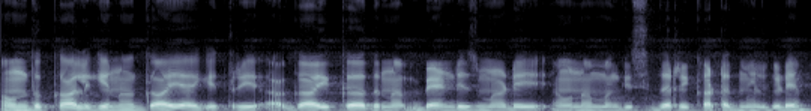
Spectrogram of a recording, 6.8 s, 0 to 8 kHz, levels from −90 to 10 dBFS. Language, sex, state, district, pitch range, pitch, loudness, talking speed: Kannada, male, Karnataka, Belgaum, 115-120 Hz, 115 Hz, -15 LUFS, 105 wpm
